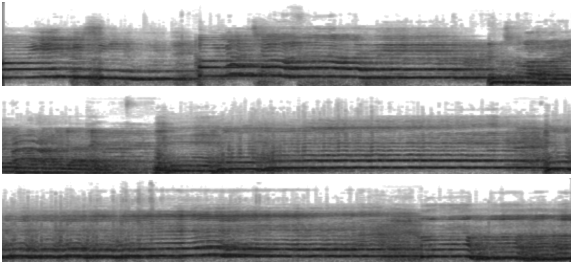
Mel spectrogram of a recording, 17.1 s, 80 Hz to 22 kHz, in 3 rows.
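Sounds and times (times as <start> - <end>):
man singing unaccompanied: 4.8 - 17.0.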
